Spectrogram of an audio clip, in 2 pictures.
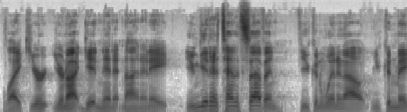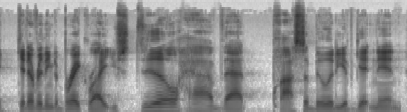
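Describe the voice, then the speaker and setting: Very deep-voiced man talking football. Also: very animated, fast, vocal fry, few pauses, clean tone. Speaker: sports show analyst. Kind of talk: casual football analysis.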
